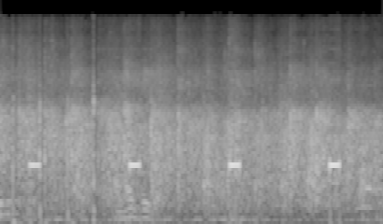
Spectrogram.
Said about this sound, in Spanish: Le damos un aplauso a nuestro cuarteto infantil.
